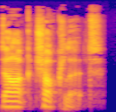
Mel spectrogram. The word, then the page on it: dark chocolate: British English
